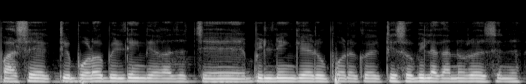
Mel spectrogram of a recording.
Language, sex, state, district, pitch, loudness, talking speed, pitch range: Bengali, male, Assam, Hailakandi, 140 Hz, -13 LUFS, 135 wpm, 135-145 Hz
